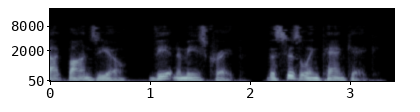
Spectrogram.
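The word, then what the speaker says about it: xèo: Ban Zio, Vietnamese crepe, the sizzling pancake. Ban Zio is often referred to as sizzling pancake because Zio is pronounced like the sizzling sound it makes when it is fried.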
